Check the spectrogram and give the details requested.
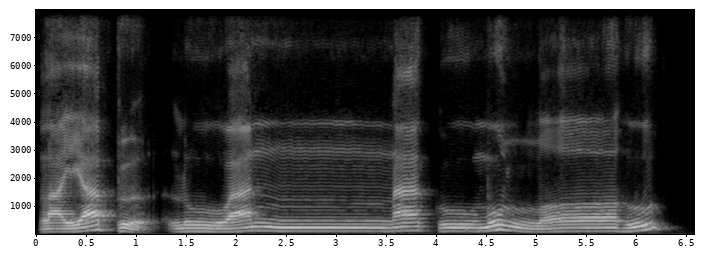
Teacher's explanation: Layab luwannakumullahu, bak sukun, bacaan qalqalah, dibaca memantul, ditampakkan pantulannya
